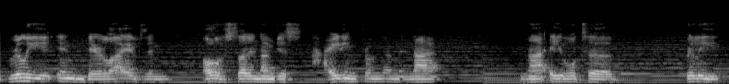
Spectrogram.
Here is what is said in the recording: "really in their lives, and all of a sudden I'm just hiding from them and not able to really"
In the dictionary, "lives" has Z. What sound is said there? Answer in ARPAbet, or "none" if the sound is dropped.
Z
